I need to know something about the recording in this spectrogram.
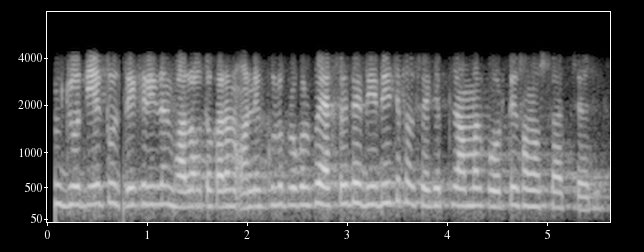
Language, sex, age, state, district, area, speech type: Bengali, female, 18-30, West Bengal, Jalpaiguri, rural, conversation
